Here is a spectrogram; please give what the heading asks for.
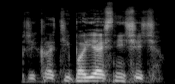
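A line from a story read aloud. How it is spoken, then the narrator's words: Growled. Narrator (Russian): рыкнул Эрго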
